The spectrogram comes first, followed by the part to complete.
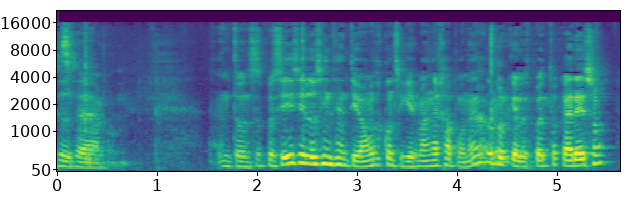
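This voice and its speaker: A very fast pace and fairly high pitch from a man, against noticeable background noise. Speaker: podcast co-host. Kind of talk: casual chat.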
